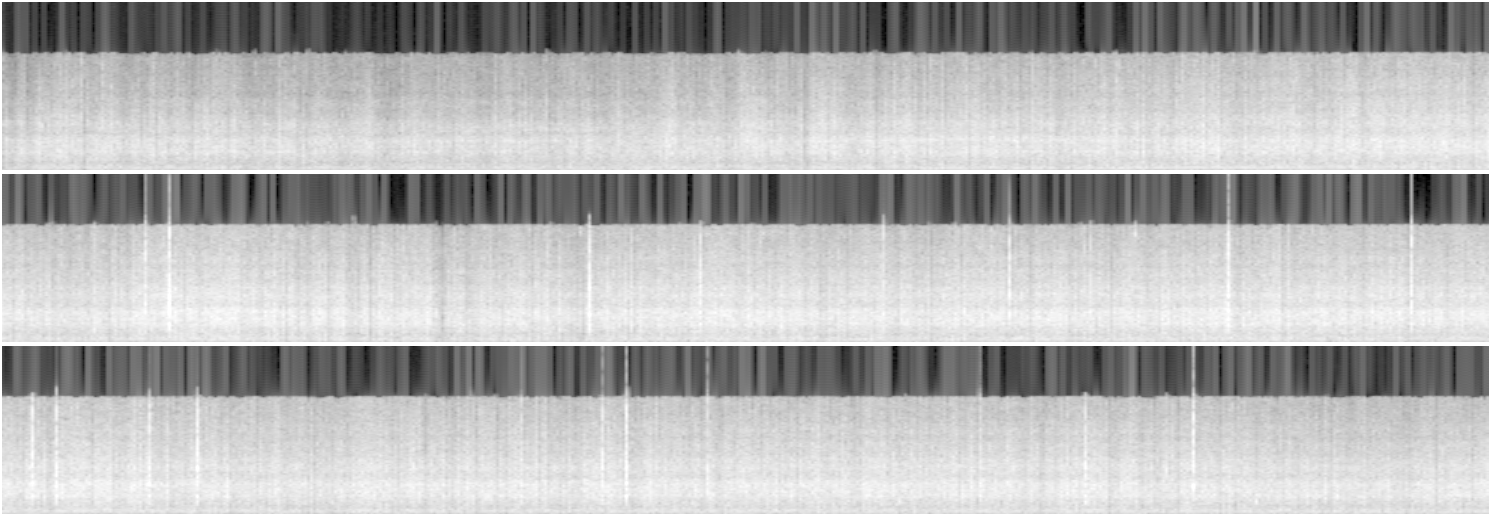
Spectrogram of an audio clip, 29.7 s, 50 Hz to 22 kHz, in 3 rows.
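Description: Wind rushing over a motorcycle-mounted microphone at road speed, with the Honda VFR800's V4 engine running underneath. The engine note rises steadily for several seconds near the start as the bike accelerates, then settles into a steady cruise.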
